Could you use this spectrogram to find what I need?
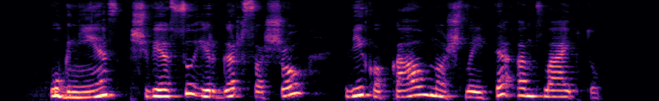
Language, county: Lithuanian, Kaunas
